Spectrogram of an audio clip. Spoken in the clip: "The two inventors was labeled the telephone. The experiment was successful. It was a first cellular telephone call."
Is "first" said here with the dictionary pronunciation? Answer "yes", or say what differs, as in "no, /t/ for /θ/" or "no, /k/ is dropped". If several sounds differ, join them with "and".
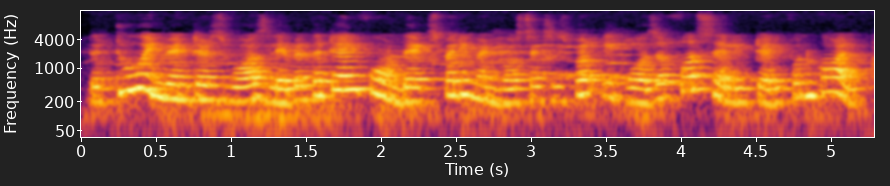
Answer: no, /p/ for /f/ and /s/ is dropped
